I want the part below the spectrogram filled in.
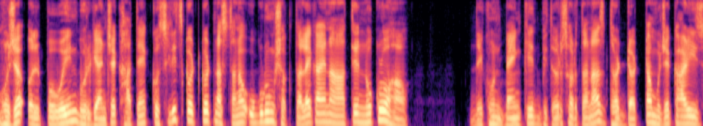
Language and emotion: Goan Konkani, fearful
